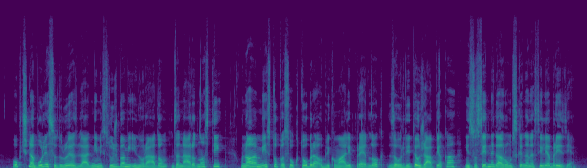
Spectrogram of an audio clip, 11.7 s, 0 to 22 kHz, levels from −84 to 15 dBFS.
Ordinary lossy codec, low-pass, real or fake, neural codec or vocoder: none; 19.8 kHz; real; none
